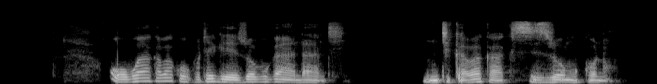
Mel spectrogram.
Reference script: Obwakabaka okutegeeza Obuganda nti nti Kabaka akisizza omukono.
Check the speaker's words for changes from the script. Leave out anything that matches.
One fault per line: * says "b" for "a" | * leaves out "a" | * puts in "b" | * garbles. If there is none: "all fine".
all fine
